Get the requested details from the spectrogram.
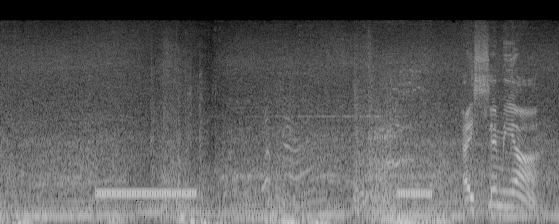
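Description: A phone call tone beeps.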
